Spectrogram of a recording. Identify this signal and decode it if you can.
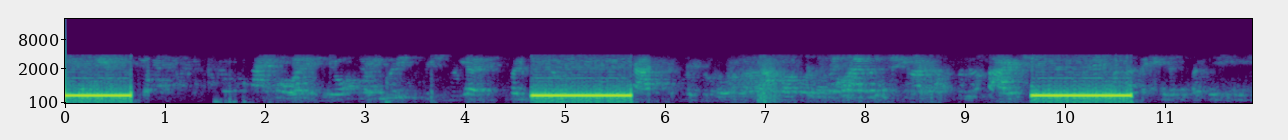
Ringback tone (Europe, 425 Hz), with speech.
